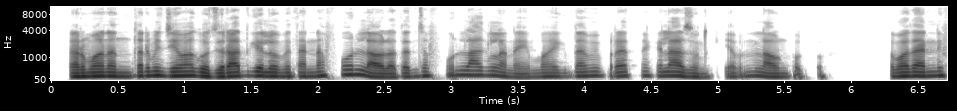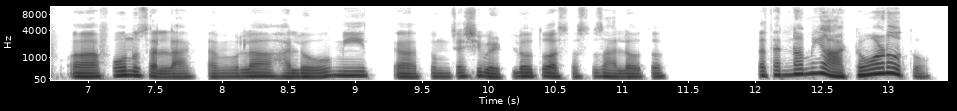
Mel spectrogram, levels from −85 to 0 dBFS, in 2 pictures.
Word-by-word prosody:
तर 120 Hz, 0 st, +6 dB
मग 130 Hz, +2 st, +6 dB
नंतर 130 Hz, +2 st, +2 dB
मी 150 Hz, +1 st, +4 dB
जेव्हा 140 Hz, +1 st, +5 dB
गुजरातला 125 Hz, +2 st, +4 dB
गेलो, 130 Hz, -3 st, +4 dB
मी 125 Hz, -, 0 dB
त्यांना 125 Hz, +2 st, -1 dB
फोन 175 Hz, 0 st, +1 dB
लावला. 105 Hz, -8 st, +3 dB
त्यांचा 115 Hz, +5 st, -3 dB
फोन 160 Hz, +4 st, -6 dB
लागला 155 Hz, -4 st, 0 dB
नाही. 100 Hz, -4 st, -4 dB
मग 115 Hz, +3 st, -3 dB
एकदा 120 Hz, +3 st, -3 dB
मी 140 Hz, -, -2 dB
प्रयत्न 135 Hz, +2 st, -4 dB
केला 135 Hz, 0 st, 0 dB
अजून 110 Hz, -5 st, 0 dB
की 100 Hz, -, -13 dB
आपण 135 Hz, -, -6 dB
लावून 110 Hz, -3 st, 0 dB
बघू. -, -, -12 dB
तर 120 Hz, -, -12 dB
मग 130 Hz, +1 st, +5 dB
त्यांनी 135 Hz, +1 st, +3 dB, 0.2 s
अ, 115 Hz, -1 st, +2 dB
फोन 150 Hz, +1 st, +2 dB
उचलला 105 Hz, -6 st, -1 dB
तर 105 Hz, 0 st, -10 dB
म्हणला 115 Hz, +3 st, -1 dB
"हॅलो, 110 Hz, +2 st, 0 dB
मी 145 Hz, 0 st, -1 dB, 0.3 s
तुमच्याशी 110 Hz, +4 st, -4 dB
भेटलो 110 Hz, +1 st, -1 dB
होतो 120 Hz, +1 st, -1 dB
असं-असं 110 Hz, +2 st, -7 dB
झालं 105 Hz, -3 st, -1 dB
होतं." 105 Hz, +1 st, -5 dB, 0.7 s
तर 150 Hz, -, 0 dB
त्यांना 165 Hz, +3 st, 0 dB
मी 220 Hz, +1 st, +1 dB
आठवण 165 Hz, -, +4 dB
होतो. 140 Hz, -, 0 dB
125 Hz, 205 wpm, -23 LUFS, 110-140 Hz, 0.7 s, तर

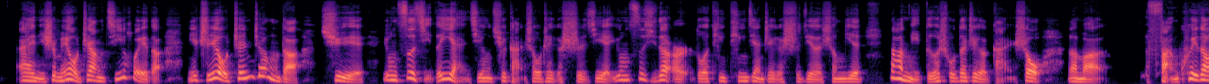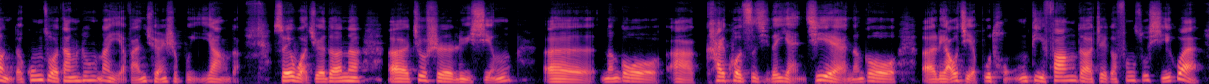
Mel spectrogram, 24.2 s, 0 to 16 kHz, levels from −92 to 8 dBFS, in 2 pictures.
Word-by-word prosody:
哎， 175 Hz, -2 st, +1 dB
你 125 Hz, -4 st, 0 dB
是 190 Hz, -, 0 dB
没 165 Hz, -, +1 dB
有 225 Hz, -, +4 dB
这 200 Hz, -, -5 dB
样 150 Hz, -6 st, +2 dB
机 240 Hz, -, -1 dB
会 405 Hz, +12 st, 0 dB
的， -, -, -3 dB, 0.2 s
你 190 Hz, -, -4 dB
只 195 Hz, +4 st, 0 dB
有 255 Hz, 0 st, +7 dB
真 270 Hz, +5 st, +2 dB
正 360 Hz, 0 st, +1 dB
地 -, -, +3 dB, 0.2 s
去 -, -, +1 dB
用 195 Hz, 0 st, +1 dB
自 255 Hz, +8 st, +2 dB
己 -, -, -5 dB
的 -, -, -3 dB
眼 235 Hz, 0 st, +3 dB
睛 140 Hz, -1 st, -1 dB
去 140 Hz, -, -5 dB
感 -, -, -7 dB
受 135 Hz, -2 st, -2 dB
这 135 Hz, 0 st, -4 dB
个 -, -, -10 dB
世 125 Hz, -3 st, -5 dB
界， 130 Hz, -2 st, -2 dB
用 195 Hz, +1 st, -2 dB
自 225 Hz, +3 st, -4 dB
己 -, -, -9 dB
的 200 Hz, -, +3 dB
耳 -, -, -2 dB
朵 130 Hz, 0 st, -1 dB
听 145 Hz, +3 st, -6 dB
听 160 Hz, +2 st, -4 dB
见 150 Hz, -5 st, -1 dB
这 130 Hz, +2 st, -5 dB
个 105 Hz, -, -6 dB
世 125 Hz, +3 st, -7 dB
界 120 Hz, -1 st, -2 dB
的 105 Hz, -, -3 dB
声 125 Hz, +2 st, -2 dB
音， 125 Hz, -1 st, +1 dB, 0.2 s
那 270 Hz, -4 st, +5 dB
你 145 Hz, -, +2 dB
得 125 Hz, +5 st, -1 dB
出 160 Hz, -1 st, -4 dB
的 160 Hz, +2 st, +1 dB
这 155 Hz, -, -2 dB
个 -, -, 0 dB
感 -, -, -11 dB
受， -, -, +4 dB, 0.2 s
那 -, -, +1 dB
么 -, -, +3 dB, 0.5 s
反 245 Hz, -, +1 dB
馈 245 Hz, -2 st, +4 dB
到 205 Hz, -3 st, +6 dB
你 -, -, -1 dB
的 -, -, -7 dB
工 195 Hz, +1 st, 0 dB
作 185 Hz, -4 st, +2 dB
当 160 Hz, -1 st, 0 dB
中， 180 Hz, 0 st, -3 dB
那 170 Hz, -, -2 dB
也 125 Hz, -, -6 dB
完 140 Hz, -, -3 dB
全 150 Hz, -, -3 dB
是 135 Hz, -, -7 dB
不 -, -, -13 dB
一 -, -, -15 dB
样 -, -, -3 dB
的。 -, -, -17 dB, 0.3 s
所 165 Hz, -, +6 dB
以 170 Hz, -, +11 dB
我 -, -, +3 dB
觉 130 Hz, -1 st, +1 dB
得 145 Hz, +2 st, +4 dB
呢， 155 Hz, -1 st, +2 dB, 0.2 s
呃， 130 Hz, -2 st, +4 dB
就 180 Hz, +9 st, -1 dB
是 145 Hz, -6 st, +2 dB
旅 120 Hz, +1 st, -2 dB
行， 140 Hz, -, -2 dB, 0.3 s
呃， 120 Hz, -4 st, +2 dB
能 130 Hz, +2 st, -2 dB
够， 140 Hz, -4 st, +1 dB
啊， -, -, -3 dB
开 170 Hz, -, +2 dB
阔 165 Hz, +2 st, +3 dB
自 150 Hz, -, -1 dB
己 130 Hz, -, -7 dB
的 140 Hz, -, 0 dB
眼 140 Hz, -3 st, -3 dB
界， 180 Hz, -3 st, +3 dB
能 120 Hz, +3 st, -6 dB
够， 130 Hz, -7 st, +2 dB, 0.2 s
呃， 110 Hz, -, +1 dB
了 125 Hz, +6 st, +4 dB
解 -, -, -1 dB
不 155 Hz, -, -2 dB
同 255 Hz, -11 st, -7 dB
地 155 Hz, -1 st, -2 dB
方 170 Hz, +4 st, +3 dB
的 150 Hz, -4 st, 0 dB
这 140 Hz, -, -5 dB
个 120 Hz, -, -7 dB
风 180 Hz, +8 st, -8 dB
俗 190 Hz, +3 st, -7 dB
习 170 Hz, -5 st, -3 dB
惯， -, -, +3 dB
155 Hz, 280 characters per minute, -23 LUFS, 130-185 Hz, 0.5 s, 以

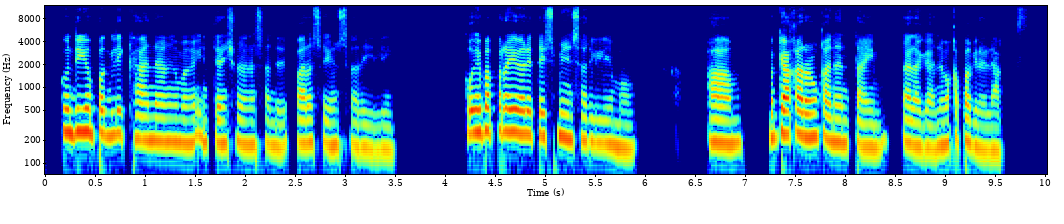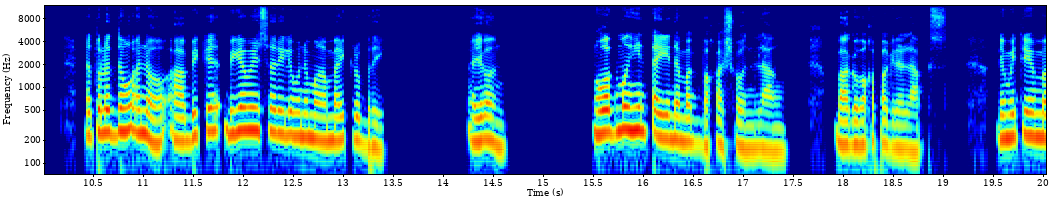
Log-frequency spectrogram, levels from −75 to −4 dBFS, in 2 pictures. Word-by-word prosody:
kundi 260 Hz, -1 st, +4 dB
'yong 260 Hz, -, +4 dB
paglikha 235 Hz, -4 st, -1 dB
ng 195 Hz, -1 st, -2 dB
mga 185 Hz, +1 st, -3 dB
intensyonal 185 Hz, -3 st, -4 dB
na -, -, -8 dB
sanadali 175 Hz, 0 st, -8 dB
para 185 Hz, -1 st, -1 dB
sa 185 Hz, -, -9 dB
iyong 175 Hz, -1 st, -5 dB
sarili. 160 Hz, -3 st, -8 dB, 0.7 s
Kung 250 Hz, +1 st, +4 dB
ipa-prioritize 255 Hz, -3 st, +2 dB
mo -, -, +1 dB
'yong 210 Hz, -, -2 dB
sarili 190 Hz, -3 st, -5 dB
mo, 160 Hz, -1 st, -6 dB, 0.7 s
um, 185 Hz, -2 st, +2 dB, 0.4 s
magkakaroon 235 Hz, 0 st, +5 dB
ka 220 Hz, -, +1 dB
ng 190 Hz, -1 st, -2 dB
time 165 Hz, 0 st, -5 dB, 0.2 s
talaga 165 Hz, -4 st, -2 dB
na 170 Hz, -, -3 dB
makapag-relax. 155 Hz, -6 st, -5 dB, 0.8 s
Katulad 255 Hz, +2 st, +3 dB
nung 270 Hz, +1 st, +6 dB
ano, 220 Hz, -7 st, +3 dB
ah, 205 Hz, -1 st, 0 dB
bigya 265 Hz, +5 st, 0 dB
bigyan 260 Hz, +2 st, +5 dB
mo -, -, +7 dB
'yong 265 Hz, -, -1 dB
sarili 245 Hz, -2 st, +1 dB
mo 230 Hz, -, +1 dB
ng 225 Hz, -, +2 dB
mga 205 Hz, -2 st, +1 dB
microbreak, 200 Hz, -7 st, -3 dB, 0.8 s
ayun. 195 Hz, -4 st, 0 dB, 0.9 s
Huwag 250 Hz, +1 st, +7 dB
mong 275 Hz, +1 st, +6 dB
hintayin 245 Hz, -5 st, +4 dB
na 205 Hz, -, +1 dB
magbakasyon 170 Hz, -4 st, -4 dB
lang 145 Hz, -2 st, -6 dB, 0.4 s
bago 180 Hz, -1 st, 0 dB
makapag-relax. 160 Hz, -5 st, -7 dB, 0.5 s
Gamitin 225 Hz, +2 st, +2 dB
mo 220 Hz, -, +4 dB
200 Hz, 150 wpm, -23 LUFS, 175-240 Hz, 0.9 s, mo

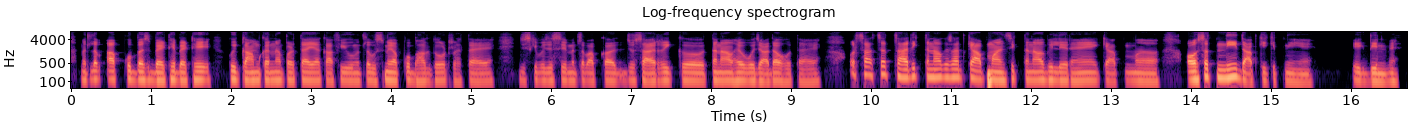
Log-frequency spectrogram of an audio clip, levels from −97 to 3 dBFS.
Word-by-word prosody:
मतलब 130 Hz, +2 st, -1 dB
आपको 130 Hz, +1 st, +2 dB
बस 120 Hz, 0 st, +2 dB
बैठे-बैठे 120 Hz, +1 st, +2 dB, 0.3 s
कोई 130 Hz, -2 st, +2 dB
काम 120 Hz, 0 st, +3 dB
करना 120 Hz, 0 st, +1 dB
पड़ता 115 Hz, +1 st, -1 dB
है 115 Hz, -, +3 dB
या 115 Hz, 0 st, +1 dB
काफ़ी 110 Hz, +1 st, -3 dB
वो 110 Hz, 0 st, -3 dB
मतलब 110 Hz, +1 st, -4 dB
उसमें 115 Hz, +3 st, 0 dB
आपको 120 Hz, +2 st, -1 dB
भाग-दौड़ 110 Hz, +1 st, -4 dB
रहता 105 Hz, +2 st, -6 dB
है, 105 Hz, +1 st, -4 dB, 0.3 s
जिसकी 115 Hz, +1 st, -7 dB
वजह 115 Hz, 0 st, -5 dB
से 115 Hz, +1 st, -5 dB
मतलब 115 Hz, 0 st, -5 dB
आपका 110 Hz, +1 st, -1 dB
जो 110 Hz, +2 st, -9 dB
शारीरिक 110 Hz, 0 st, 0 dB
तनाव 115 Hz, -1 st, +1 dB
है 115 Hz, -, +3 dB
वो 115 Hz, 0 st, -1 dB
ज़्यादा 110 Hz, 0 st, +1 dB
होता 105 Hz, -1 st, -3 dB
है? 105 Hz, +1 st, -8 dB, 0.4 s
और -, -, -1 dB
साथ-साथ 195 Hz, +1 st, 0 dB
शारीरिक 160 Hz, +1 st, +4 dB
तनाव 155 Hz, 0 st, +2 dB
के 155 Hz, -, 0 dB
साथ 155 Hz, 0 st, +3 dB
क्या 130 Hz, -, +6 dB
आप 125 Hz, -, +3 dB
मानसिक 120 Hz, 0 st, +2 dB
तनाव 120 Hz, 0 st, +1 dB
भी 120 Hz, -, 0 dB
ले 115 Hz, -1 st, 0 dB
रहे 110 Hz, 0 st, -3 dB
हैं? 115 Hz, -1 st, -2 dB
क्या 115 Hz, -2 st, -3 dB
आप 105 Hz, -, -8 dB
म 110 Hz, -2 st, -3 dB, 0.4 s
औसत 155 Hz, +5 st, +5 dB
नींद 150 Hz, +2 st, +7 dB
आपकी 105 Hz, +3 st, -1 dB
कितनी 105 Hz, -1 st, -7 dB
है 95 Hz, -1 st, -6 dB, 0.6 s
1 105 Hz, -2 st, -5 dB
दिन 105 Hz, -2 st, +1 dB
में? 110 Hz, -1 st, -4 dB
115 Hz, 200 wpm, -24 LUFS, 110-120 Hz, 0.6 s, नींद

